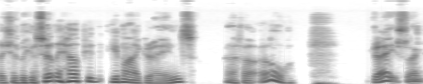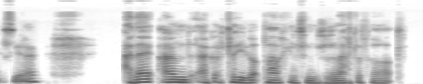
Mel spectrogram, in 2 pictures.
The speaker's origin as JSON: {"language": "English", "region": "Yorkshire and the Humber", "country": "United Kingdom", "said": "North of England, near Leeds, in the county of West Yorkshire."}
